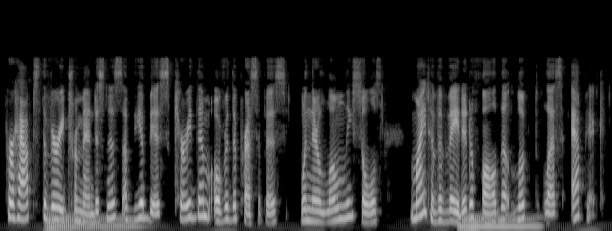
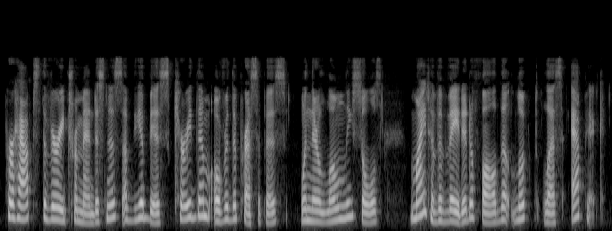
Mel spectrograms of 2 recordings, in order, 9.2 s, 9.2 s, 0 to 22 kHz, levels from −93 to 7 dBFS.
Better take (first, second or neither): second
